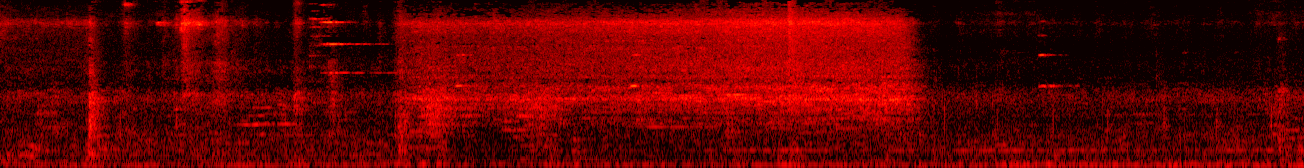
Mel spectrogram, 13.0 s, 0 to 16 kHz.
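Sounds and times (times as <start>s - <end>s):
low hall hum: 0.0s - 13.0s.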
